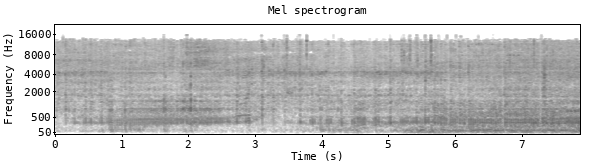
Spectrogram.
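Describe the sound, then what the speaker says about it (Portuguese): A 100cc two-stroke engine on a motorized bicycle, still being broken in, runs with a buzzing, rattling drone that rises and steadies, heard close with some voices in the background. "esse motor aqui eu tô amaciando ainda"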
